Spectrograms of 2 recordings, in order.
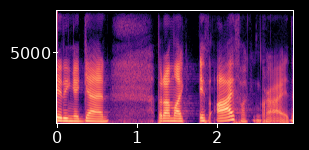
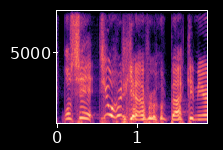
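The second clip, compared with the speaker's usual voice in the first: lightly voiced sister, higher and fast; quick offhand sister, pitched up; retelling the sister's quick offer, higher and fast; 11 semitones higher, faster than usual.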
